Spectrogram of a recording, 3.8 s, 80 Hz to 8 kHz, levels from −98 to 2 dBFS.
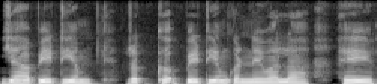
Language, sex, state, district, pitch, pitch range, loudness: Hindi, female, Uttar Pradesh, Lalitpur, 210 Hz, 200-220 Hz, -15 LUFS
